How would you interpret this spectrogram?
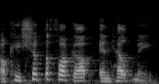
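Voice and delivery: normal talking voice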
